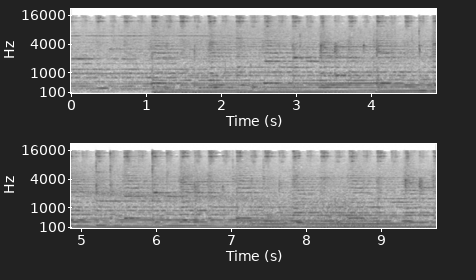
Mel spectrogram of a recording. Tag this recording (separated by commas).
Music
